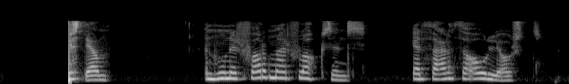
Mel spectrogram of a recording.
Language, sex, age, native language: Icelandic, female, 11, Icelandic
